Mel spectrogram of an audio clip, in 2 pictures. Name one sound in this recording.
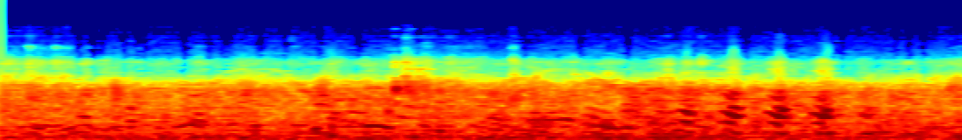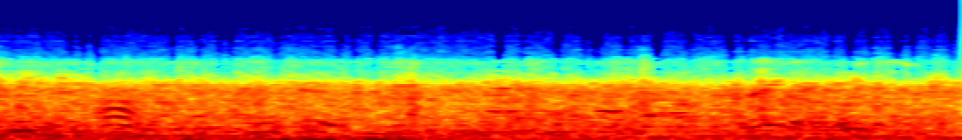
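Steam hisses steadily from a vent.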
